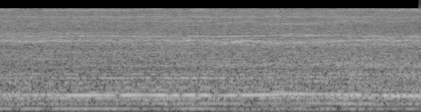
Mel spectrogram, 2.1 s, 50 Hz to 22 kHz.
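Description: Mengtuo M9955 X-Drone quadcopter hovering, its motors and propellers giving a steady whir with a few held tones over a high hiss.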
